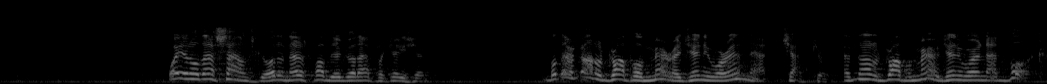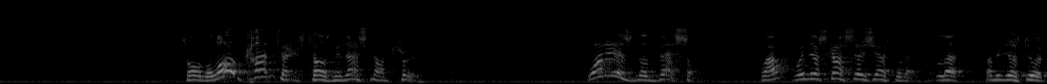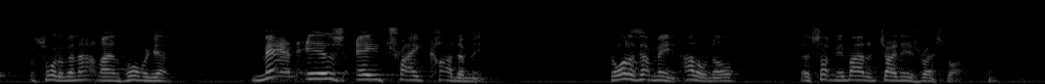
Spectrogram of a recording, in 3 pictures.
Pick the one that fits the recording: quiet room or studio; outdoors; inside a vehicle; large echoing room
large echoing room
